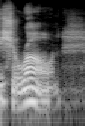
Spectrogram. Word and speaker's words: Cherone: Although one of the group members, Gary Cherone, Cherone is Cherone. I'll just pronounce it as Cherone.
